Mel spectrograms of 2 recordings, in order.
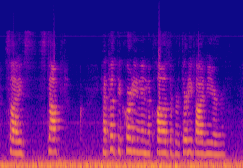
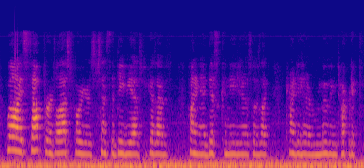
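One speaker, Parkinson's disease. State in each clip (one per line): Speaking with masking noise to elevate loudness
Habitual speech before voice elevation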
